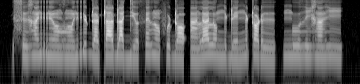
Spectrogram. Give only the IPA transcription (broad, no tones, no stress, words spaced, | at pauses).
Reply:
sɨɣɐ̃ rʲõ ɣõrʲu ɖɐ ʈaɖa dʲoθɘðõfu ɖɔ ʔɐ̃ lɐloŋi ɖeŋɘʈɔ ɽɨ | ŋuðiɣɐ̃ɣi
